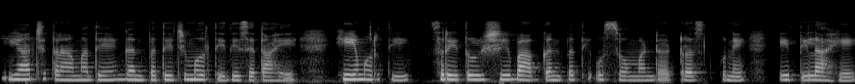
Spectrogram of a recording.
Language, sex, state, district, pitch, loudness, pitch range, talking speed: Marathi, female, Maharashtra, Pune, 210 Hz, -28 LUFS, 195-220 Hz, 120 wpm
